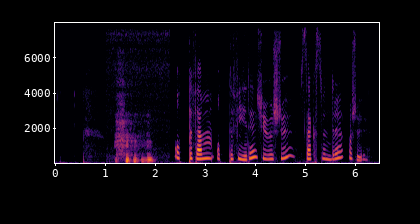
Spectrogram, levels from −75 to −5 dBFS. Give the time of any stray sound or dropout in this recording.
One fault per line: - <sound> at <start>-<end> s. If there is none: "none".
- laugh at 1.2-2.1 s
